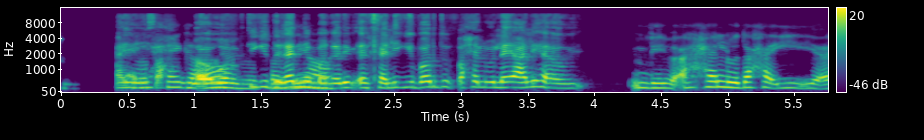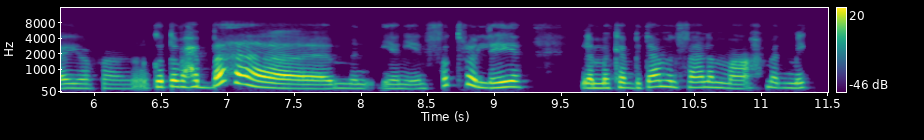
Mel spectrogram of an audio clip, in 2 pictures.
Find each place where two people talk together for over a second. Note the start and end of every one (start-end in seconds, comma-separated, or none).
0.5-2.1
